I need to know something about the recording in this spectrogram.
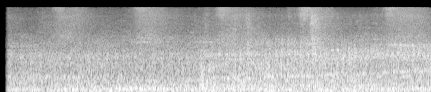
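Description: Steady background noise: a low rumble under a hiss that swells and fades about once a second.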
